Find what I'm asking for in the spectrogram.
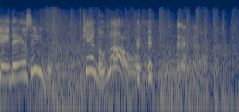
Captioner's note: laughing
